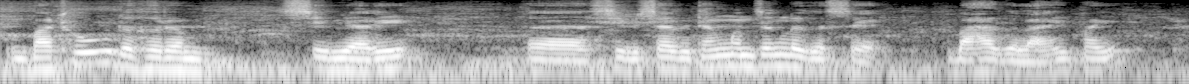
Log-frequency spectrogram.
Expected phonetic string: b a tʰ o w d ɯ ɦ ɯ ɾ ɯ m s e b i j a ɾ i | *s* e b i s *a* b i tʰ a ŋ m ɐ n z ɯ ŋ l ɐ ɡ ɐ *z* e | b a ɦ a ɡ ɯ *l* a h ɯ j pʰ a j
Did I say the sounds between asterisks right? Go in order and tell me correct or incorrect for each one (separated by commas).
correct, correct, incorrect, correct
